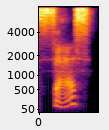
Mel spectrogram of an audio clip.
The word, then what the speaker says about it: SAS: as we say the SAS application application is pronounced as SAS which is abbreviated as statistical analysis system okay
